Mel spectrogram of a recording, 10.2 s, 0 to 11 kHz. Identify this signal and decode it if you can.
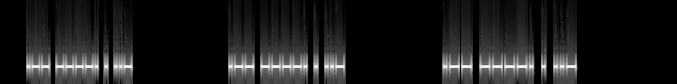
Morse code, heard as a keyed tone, about 30 wpm, 700 Hz. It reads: W9EU W9EU W9EU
